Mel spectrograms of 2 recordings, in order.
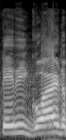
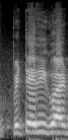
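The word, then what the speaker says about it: pterygoid: अभी आपको बताया कि पी के बाद अगर वल ना हो तो प साइलेंट हो जाता है तो इसका नाम पड़ जाएगा टेरी गड मसल लिखेंगे पी से टेरी इसको पटेरी गड नहीं पढ़ेंगे आप पी मुह पर नहीं आएगा क्यों क्योंकि प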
